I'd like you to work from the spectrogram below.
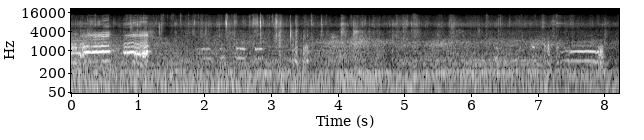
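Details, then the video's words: Backyard rooster and hens: two short, flat harmonic crow notes open the recording, then soft scattered clucks and a final drawn-out call near the end, over steady background hum. "Backyard Chickens Fun Relaxing Video Sounds Noises ASMR Hens Clucking Roosters Crowing!"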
